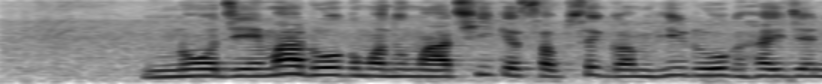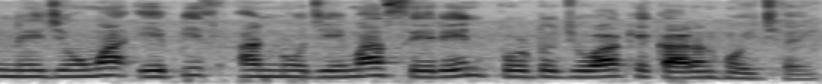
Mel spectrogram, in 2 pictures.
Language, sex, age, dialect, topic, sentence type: Magahi, male, 25-30, Western, agriculture, statement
